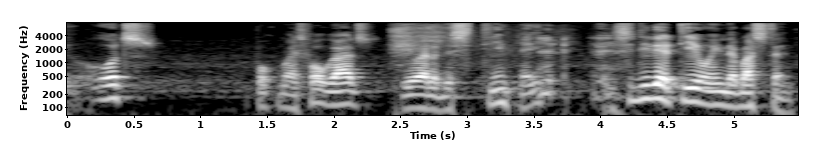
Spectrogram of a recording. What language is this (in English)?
Portuguese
